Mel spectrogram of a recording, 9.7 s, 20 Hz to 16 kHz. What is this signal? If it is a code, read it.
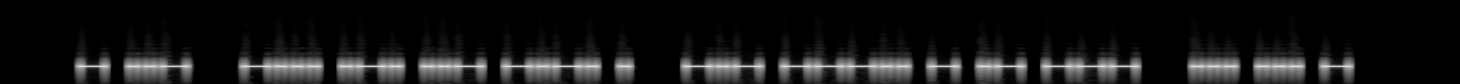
Morse code, heard as a keyed tone, about 22 wpm, 700 Hz. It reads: TU BRUCE K8TAO SST
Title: K1USN SST QSO Practice - 22wpm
